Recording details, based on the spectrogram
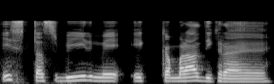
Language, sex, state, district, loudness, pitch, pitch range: Hindi, male, Manipur, Imphal West, -16 LUFS, 160 Hz, 150-170 Hz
